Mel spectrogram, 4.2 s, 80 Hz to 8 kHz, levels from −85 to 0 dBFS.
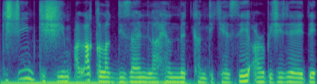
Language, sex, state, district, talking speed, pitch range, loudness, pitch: Nagamese, female, Nagaland, Dimapur, 185 wpm, 150-160 Hz, -18 LUFS, 155 Hz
